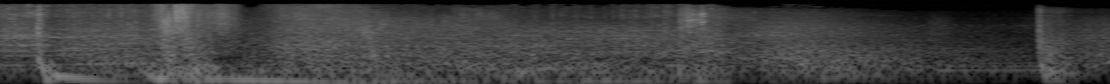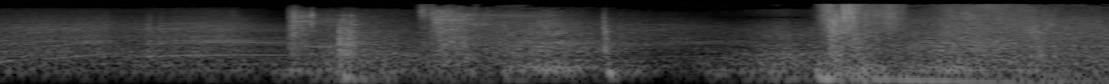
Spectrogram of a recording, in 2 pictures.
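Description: A goal explosion bursts with a loud boom.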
